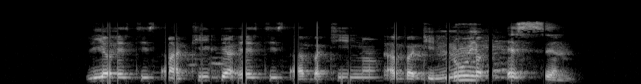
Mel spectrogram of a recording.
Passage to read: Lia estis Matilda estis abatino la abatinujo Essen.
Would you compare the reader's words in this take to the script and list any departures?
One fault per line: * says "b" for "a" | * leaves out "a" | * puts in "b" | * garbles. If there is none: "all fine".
all fine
